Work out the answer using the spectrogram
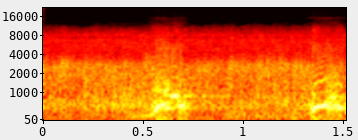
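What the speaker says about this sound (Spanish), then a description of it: "escuchó los primeros ladridos. Vaya. El perro." A dog barks twice as a radio drama sound effect, two short, sharp yips about a second apart, close and clear against a quiet background.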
